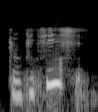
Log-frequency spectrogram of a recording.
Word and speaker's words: competition: china today's word is competition competition competition and continuation now you will notice that i pronounced two ways competition and competition competition and continuation whichever way primary stress is on the third syllable so first level is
